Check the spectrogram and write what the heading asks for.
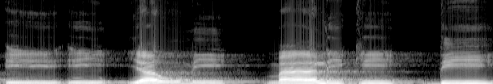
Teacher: betul-betul i bukan I yang tercampuri e Enggak boleh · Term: kasrah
